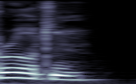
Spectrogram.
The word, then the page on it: broaden: British English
